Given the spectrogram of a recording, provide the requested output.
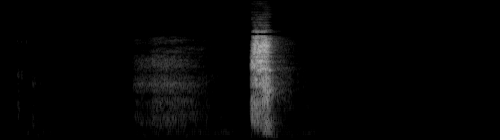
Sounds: Sneeze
